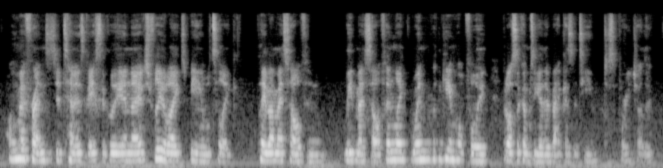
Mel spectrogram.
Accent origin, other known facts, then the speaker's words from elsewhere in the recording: Long Island, New York, United States; I'm from Long Island, New York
